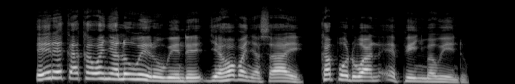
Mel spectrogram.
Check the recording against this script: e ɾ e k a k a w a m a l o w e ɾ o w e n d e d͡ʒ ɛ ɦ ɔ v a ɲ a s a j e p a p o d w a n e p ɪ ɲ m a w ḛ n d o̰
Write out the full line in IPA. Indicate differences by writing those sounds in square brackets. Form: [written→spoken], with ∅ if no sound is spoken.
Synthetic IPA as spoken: e ɾ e k a k a w a [m→ɲ] a l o w e ɾ o w e n d e d͡ʒ ɛ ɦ ɔ v a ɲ a s a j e [p→k] a p o d w a n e p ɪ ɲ m a w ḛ n d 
